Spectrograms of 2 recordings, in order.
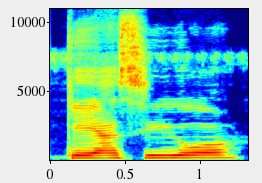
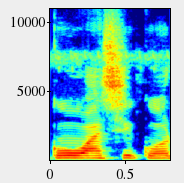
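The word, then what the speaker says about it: kwashiorkor: Next প্রশ্ন হচ্ছে, কোয়াশিওর, এখানে সঠিক উচ্চারণ হয়ে যাবে কোয়াশিকর রোগের ক্ষেত্রে কোন প্রকার খাদ্যের পরিমাণ বাড়াতে হবে?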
